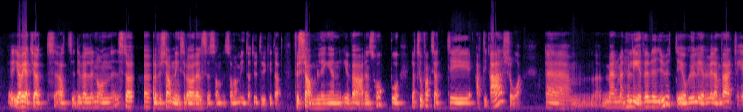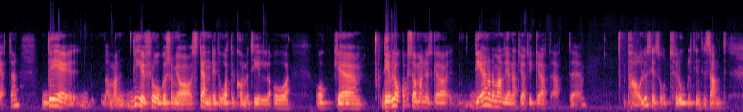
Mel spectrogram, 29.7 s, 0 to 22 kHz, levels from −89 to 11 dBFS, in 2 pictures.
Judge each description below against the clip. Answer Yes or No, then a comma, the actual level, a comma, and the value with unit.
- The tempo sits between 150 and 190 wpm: Yes, average, 165 wpm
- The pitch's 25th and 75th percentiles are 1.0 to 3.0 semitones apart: Yes, average, 2.7 semitones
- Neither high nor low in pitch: No, low, 125 Hz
